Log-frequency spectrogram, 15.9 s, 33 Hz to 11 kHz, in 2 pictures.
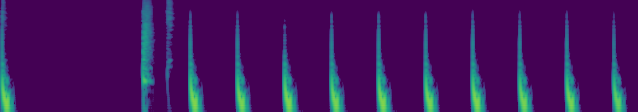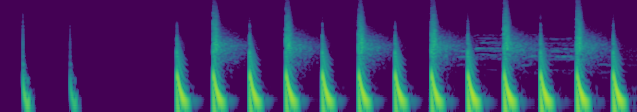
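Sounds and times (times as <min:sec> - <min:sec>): drum machine kick drum: 0:00.0 - 0:00.3, 0:01.9 - 0:09.1, 0:10.2 - 0:15.9.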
